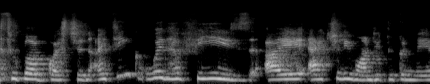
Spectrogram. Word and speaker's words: Hafiz: And it is about a young man named Hafiz. Am I pronouncing?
